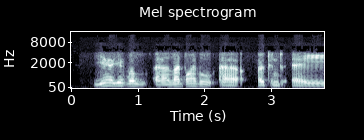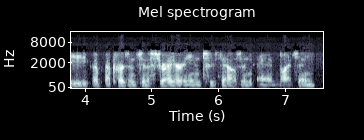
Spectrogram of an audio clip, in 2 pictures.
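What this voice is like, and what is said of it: Australian English accent. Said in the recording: “you've got an Australian-English accent”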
